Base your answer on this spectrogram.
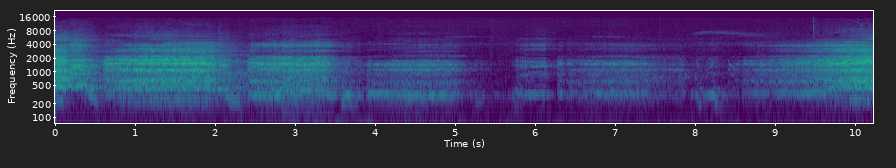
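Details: Roaring howls of howler monkeys in the rainforest of Central America, heavy rasping bursts that repeat and fade into a quieter stretch before swelling loud again at the end, above a persistent droning background.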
